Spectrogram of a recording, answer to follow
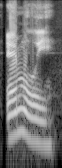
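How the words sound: It is said with English vowels and rhythm. "in English, it will see it will we would say Emily"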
